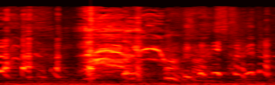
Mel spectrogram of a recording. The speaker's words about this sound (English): Oh, yeah, I laugh. When I laugh really hard, I start coughing.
